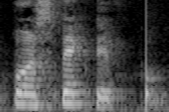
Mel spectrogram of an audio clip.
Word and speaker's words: perspective: Inspired by his teachers words, Aryan decided to analyse his project with a fresh perspective, R silent है, perspective, inspired प्रेरित होकर, by द्वारा, his teachers words।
